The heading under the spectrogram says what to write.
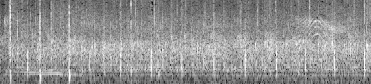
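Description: A crowd applauds steadily, many hands clapping in a dense, continuous patter with a few sharper individual claps standing out, holding at an even level throughout.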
